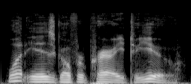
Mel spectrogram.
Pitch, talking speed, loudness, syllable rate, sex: 105 Hz, 190 wpm, -15 LUFS, 4.7 syllables/s, male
